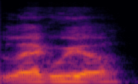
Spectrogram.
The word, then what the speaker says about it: Laguiole: That's when Laguiole, which Laguiole, the knife itself, and that's how you pronounce it, Laguiole.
